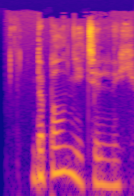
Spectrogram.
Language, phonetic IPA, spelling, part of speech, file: Russian, [dəpɐɫˈnʲitʲɪlʲnɨj], дополнительный, adjective, Ru-дополнительный.ogg
- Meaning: 1. additional, supplementary 2. extra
